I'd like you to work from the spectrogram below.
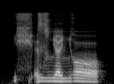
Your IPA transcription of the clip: ç ɛ̰ z ʎ a ʎ ɔː

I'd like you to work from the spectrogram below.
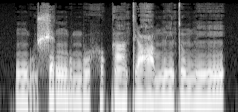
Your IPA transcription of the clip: ŋ͡m ṵ ʃ ɛ ŋ͡m u m u h o k ã t i ʕ ʌ m ĩ t ũ m ĩ

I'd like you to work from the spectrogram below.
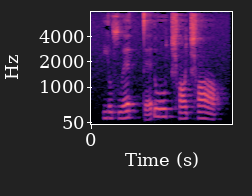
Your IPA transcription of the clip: j ə˦˨ sʷ ɛː˧˥ tː ɛ˩˥ ɗ oː˥ t͡ɕʰ ɒ˧˥ t͡ɕʰ ɒ˦˨

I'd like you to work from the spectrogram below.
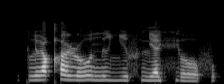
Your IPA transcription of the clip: k l ø qʰ ɯ ɭ o n ɯ ʎ e f lʲ æ fʲ o f

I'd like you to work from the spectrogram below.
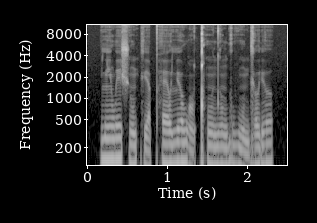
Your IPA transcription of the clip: lʲ ẽ˦ w e˦ ʃ ũ˨˦ kʲ a˨ pʰ ɛ˦ o̯ lʲ ɔ˦ w ɔ̃˨ ǃʰ ũ˦ d õ˦ ɡ u˦ v ũ˨ ɡʲ ɔ˦ o̯ ɾʲ ɤ˦

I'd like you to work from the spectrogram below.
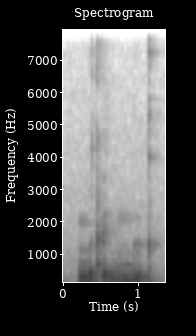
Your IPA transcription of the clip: ŋ ɵ d ɠ e ɡ mː ʉ ɡ

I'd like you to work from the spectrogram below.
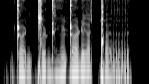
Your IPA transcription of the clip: ʈ ɤ ɖ ǀ y ɖʱ ĩ ʈ ɤ ɽ i ɐ̯ ǃ ə r

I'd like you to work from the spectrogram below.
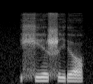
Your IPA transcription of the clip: xʲ e ʂ i ɾʲ ɒ

